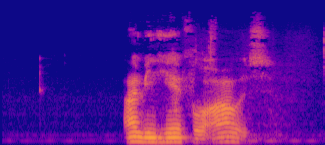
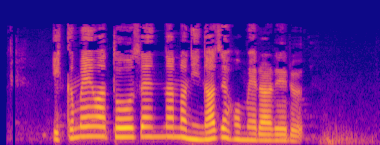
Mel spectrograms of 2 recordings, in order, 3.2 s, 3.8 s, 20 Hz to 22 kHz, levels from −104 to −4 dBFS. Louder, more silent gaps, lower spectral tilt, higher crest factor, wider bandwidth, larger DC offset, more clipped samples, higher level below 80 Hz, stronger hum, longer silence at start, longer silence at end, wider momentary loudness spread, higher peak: second, -33 LUFS vs -22 LUFS; neither; about the same, -5 dB/octave vs -5.5 dB/octave; about the same, 22 dB vs 18 dB; first, 13 kHz vs 11.5 kHz; neither; neither; second, -74 dBFS vs -64 dBFS; neither; first, 1.25 s vs 0.55 s; about the same, 0.55 s vs 0.5 s; about the same, 13 LU vs 13 LU; second, -12 dBFS vs -4 dBFS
